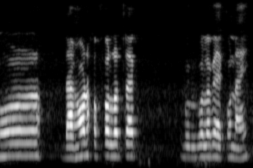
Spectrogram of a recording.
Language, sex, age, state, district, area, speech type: Assamese, female, 45-60, Assam, Kamrup Metropolitan, urban, spontaneous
